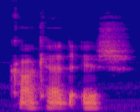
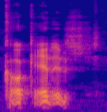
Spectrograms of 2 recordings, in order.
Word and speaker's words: coquettish: Now that I've learned what cockhead-ish and colt mean. – Say it right. Say it right. – Coquettish. – Oh my god, not only is he vowel blind, he's French blind too.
